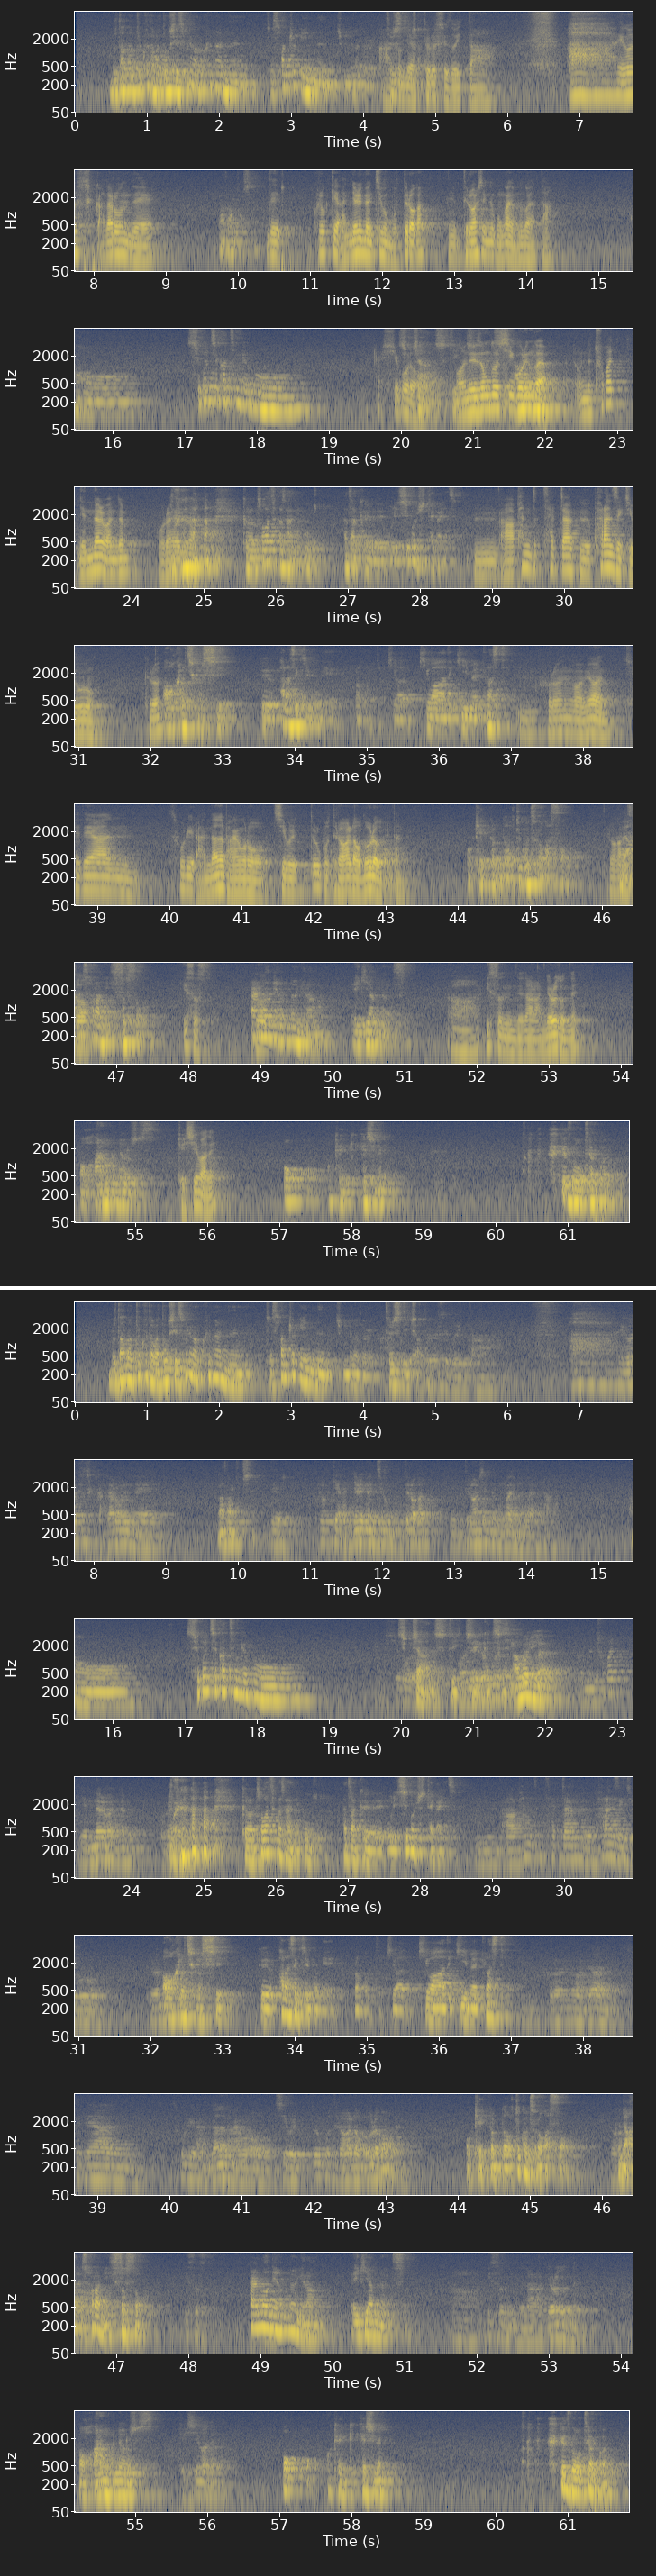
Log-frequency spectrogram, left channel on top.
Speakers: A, on the right; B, on the left.
A: 무단으로 뚫고 들어갈 때 혹시 소리가 크면은 저 산 쪽에 있는 좀비가 들,
B: 아,
A: 들
B: 좀비가
A: 수도 있지 않아?
B: 들을 수도 있다. 아, 이거 까다로운데.
A: 까다롭지.
B: 근데 그렇게 안 열면 집은 못 들어가? 아니, 들어갈 수 있는 공간이 없는 거야, 다?
A: 어, 시골집 같은 경우
B: 그러니까 시골이
A: 쉽지
B: 어,
A: 않을 수도 있지,
B: 어느 정도
A: 그치?
B: 시골인
A: 아무리
B: 거야? 완전 초가 옛날 완전 뭐라
A: <laughs>
B: 해야 되나?
A: 그런 초가집까지 아니고 살짝 그 우리 시골 주택 알지?
B: 음, 아, 판 살짝 그 파란색 지붕 그런
A: 어 그렇지 그렇지 그 파란색 지붕에 그런 것들 기와 기와 느낌의 플라스틱
B: 음, 그런 거면 최대한 소리를 안 나는 방향으로 집을 뚫고 들어가려고 노력을
A: 어
B: 일단
A: 오케이 그럼 너 뚫고 들어갔어
B: 들어가서
A: 근데 안에 사람이 있었어
B: 있었어.
A: 할머니
B: 그러
A: 한 명이랑 애기 한 명 있어
B: 아 있었는데 날 안 열어줬네.
A: 어 안 안 열어줬어
B: 괘씸하네.
A: 어, 어 오케이 게- 게해 <laughs> 그래서 너 어떻게 할 거야?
